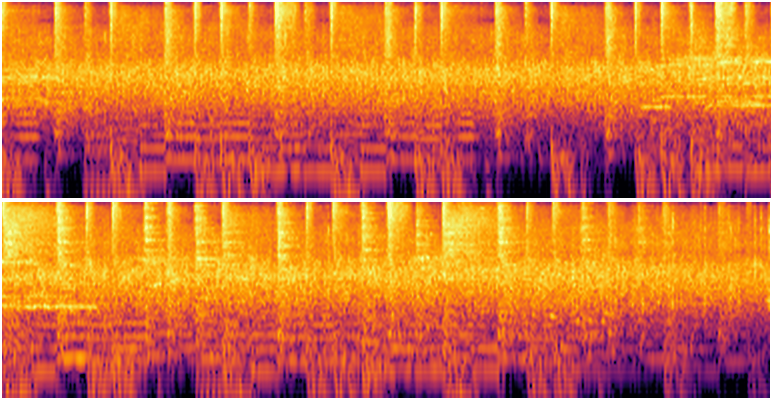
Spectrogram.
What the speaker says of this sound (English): Big cheer for Ding as he walks into the Crucible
